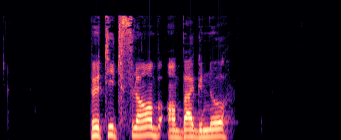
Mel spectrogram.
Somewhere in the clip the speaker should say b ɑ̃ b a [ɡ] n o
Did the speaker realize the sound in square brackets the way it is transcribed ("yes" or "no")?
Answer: yes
